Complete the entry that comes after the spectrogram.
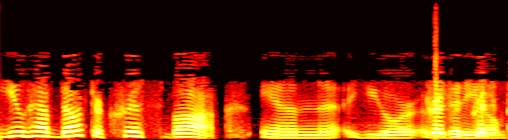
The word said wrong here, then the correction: Chris Bache: Chris Bache.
